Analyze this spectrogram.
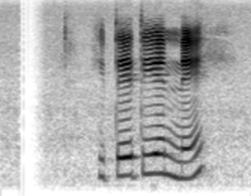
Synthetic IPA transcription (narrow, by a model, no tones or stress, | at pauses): hit̪eːt̪ijenːe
